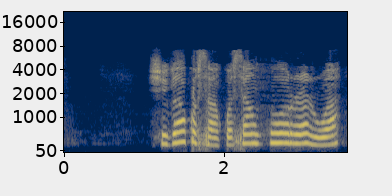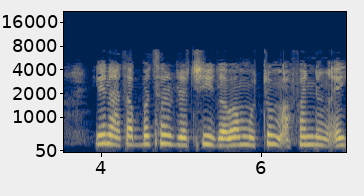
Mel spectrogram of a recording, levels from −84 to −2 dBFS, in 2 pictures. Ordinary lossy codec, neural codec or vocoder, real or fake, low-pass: AAC, 32 kbps; codec, 16 kHz, 16 kbps, FreqCodec, larger model; fake; 7.2 kHz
